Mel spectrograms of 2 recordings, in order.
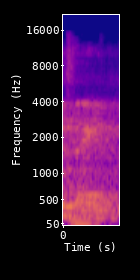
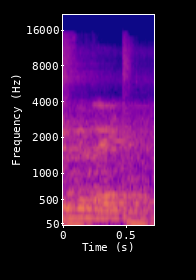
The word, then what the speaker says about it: duvet: So we say duvet. We don't say duvet, say duvet.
